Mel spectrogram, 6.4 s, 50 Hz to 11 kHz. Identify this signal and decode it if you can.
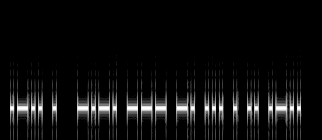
Morse code, heard as a keyed tone, about 17 wpm, 800 Hz. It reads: LE CONSEIL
